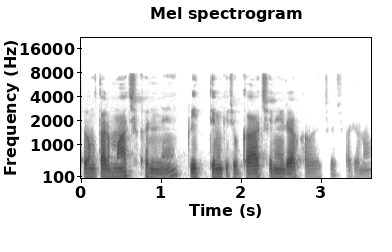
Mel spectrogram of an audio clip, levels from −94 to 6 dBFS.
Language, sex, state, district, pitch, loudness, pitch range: Bengali, male, West Bengal, Jalpaiguri, 105 Hz, -27 LUFS, 100-110 Hz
